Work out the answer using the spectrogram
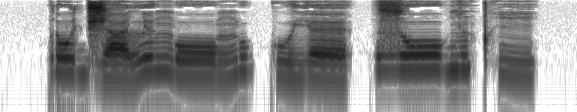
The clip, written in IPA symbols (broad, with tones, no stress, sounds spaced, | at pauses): ɾ o˦ d͡ʒ a˨ l ɪ˦ ŋ oː˨ ŋ u˦ kʷ ɪ˨ j ɛ˨ | z oː˦ ɡ ĩ˦ pʰ i˨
